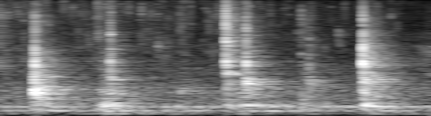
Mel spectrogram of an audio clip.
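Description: Metal spoon stirring chopped collard green stems in water in a metal pot: a few wet sloshing swishes, with the spoon scraping the pot.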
